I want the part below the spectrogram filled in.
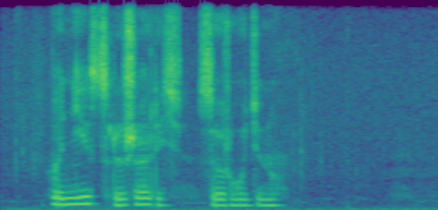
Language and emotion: Russian, sad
